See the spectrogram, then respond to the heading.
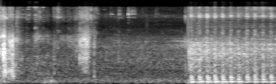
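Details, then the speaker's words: Kawasaki KSR: a few weak turnover attempts and pauses on a weak battery, possibly also low on fuel, then it catches into a quick, even thump of about ten firings a second. Slow to start, cause unconfirmed. "นี่KSRลองฟังเสียงเครื่องดูนะฮะนี่แบตอ่อนนี่ๆติดแล้วนะฮะนี่อ้าน้ำมันหมดหรือเปล่า"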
